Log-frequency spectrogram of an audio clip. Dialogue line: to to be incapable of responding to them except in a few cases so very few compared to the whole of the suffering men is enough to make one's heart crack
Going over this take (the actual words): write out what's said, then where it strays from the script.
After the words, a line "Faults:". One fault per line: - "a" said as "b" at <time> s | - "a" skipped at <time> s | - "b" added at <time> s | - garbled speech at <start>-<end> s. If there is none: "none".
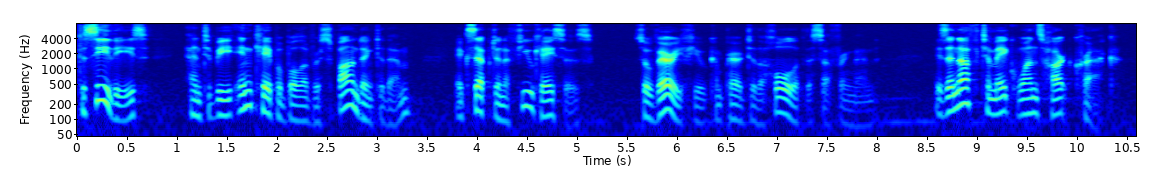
to see these and to be incapable of responding to them except in a few cases so very few compared to the whole of the suffering men is enough to make one's heart crack
Faults:
- "see these and" added at 0.1 s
